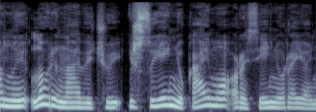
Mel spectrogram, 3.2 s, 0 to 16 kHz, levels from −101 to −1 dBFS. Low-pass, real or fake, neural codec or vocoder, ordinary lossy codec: 14.4 kHz; real; none; MP3, 96 kbps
